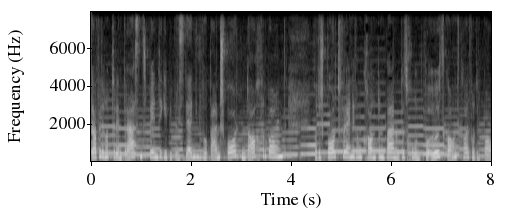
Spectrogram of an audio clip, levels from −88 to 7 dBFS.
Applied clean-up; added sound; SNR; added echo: none; Wind instrument, woodwind instrument; 7 dB; none.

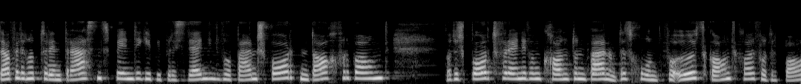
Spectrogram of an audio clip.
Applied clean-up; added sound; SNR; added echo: neural mask model DeepFilterNet 3.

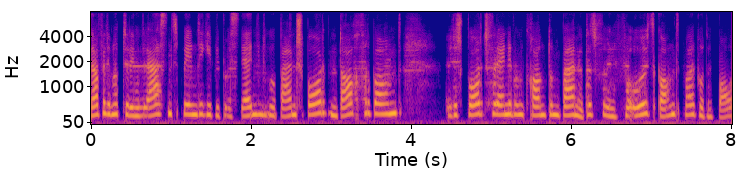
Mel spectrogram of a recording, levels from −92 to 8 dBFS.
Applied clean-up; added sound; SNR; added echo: neural diffusion model UNIVERSE++.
